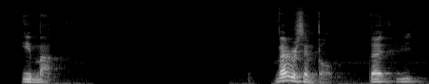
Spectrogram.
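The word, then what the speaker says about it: 今: uh which means now it's pronounced ima very simple that it's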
